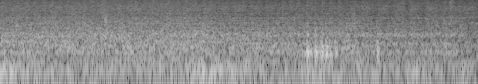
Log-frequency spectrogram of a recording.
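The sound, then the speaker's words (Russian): A car stopping on a wet road and idling: a steady, low, even engine rumble with a brief soft bump near the end. “потом останавливает машину”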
